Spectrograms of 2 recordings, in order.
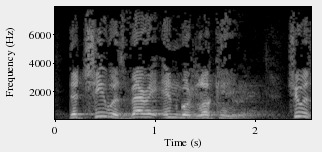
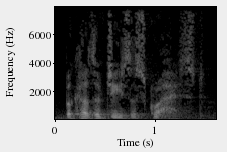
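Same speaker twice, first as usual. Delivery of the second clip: hushed reverent answer; 9 semitones lower, 20 dB quieter than usual. Acted. Preacher hushing the story's climax, reverent soft answer. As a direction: let it land in a hush.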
